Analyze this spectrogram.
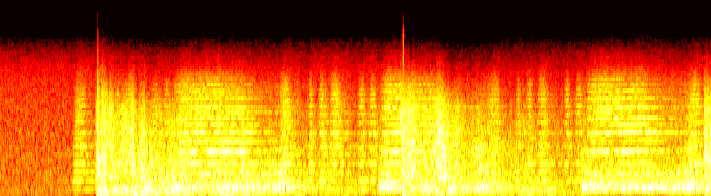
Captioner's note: band playing; cannon fire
